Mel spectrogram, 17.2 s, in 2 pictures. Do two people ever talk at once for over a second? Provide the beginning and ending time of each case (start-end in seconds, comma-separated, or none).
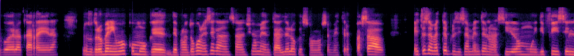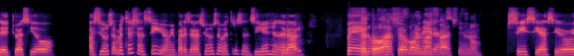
14.0-15.4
